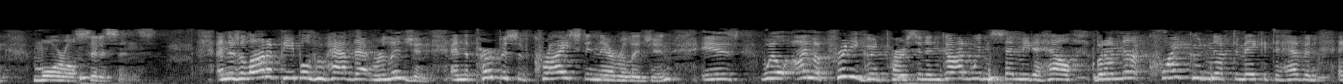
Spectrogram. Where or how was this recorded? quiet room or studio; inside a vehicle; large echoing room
large echoing room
